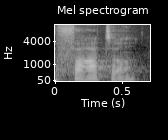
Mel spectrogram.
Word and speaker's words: Vater: kommt das weh was wie wird im deutschen normalerweise wie ein f ausgesprochen das ist also kein weh sondern ist ein von der aussprache her der vogel die vase der vater der volkswagen habe ich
